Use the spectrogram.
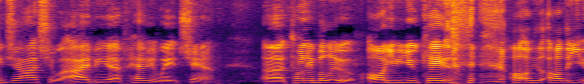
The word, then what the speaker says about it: Bellew: are telling me, like, you're pronouncing his name wrong, damn it. It's not Bellew. And I'm like, well, you know what? I'm from Texas, damn it, and that's how we say it. Blue, okay?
